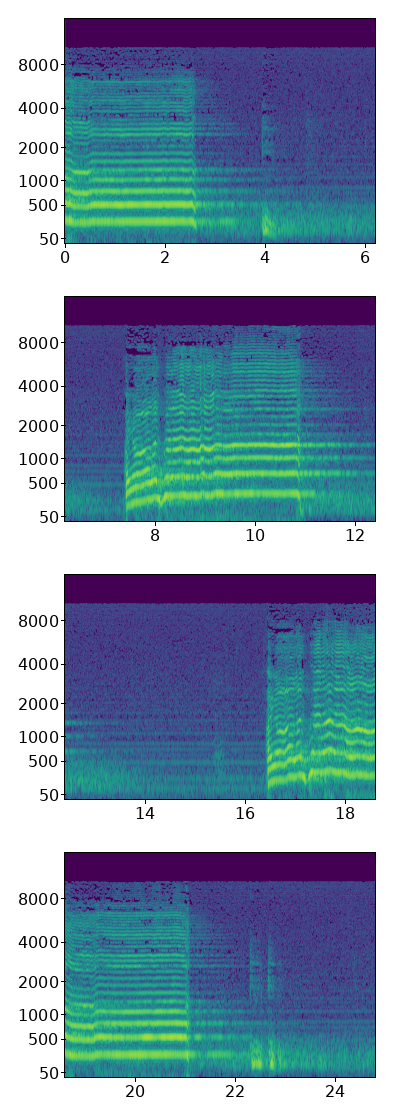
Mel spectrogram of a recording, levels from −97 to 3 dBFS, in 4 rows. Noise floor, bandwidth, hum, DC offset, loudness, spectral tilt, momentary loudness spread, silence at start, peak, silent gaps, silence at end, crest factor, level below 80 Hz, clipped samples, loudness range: -50 dBFS; 10.5 kHz; none; under 0.1%; -14 LUFS; -5 dB/octave; 19 LU; 0 s; -2 dBFS; none; 1 s; 14 dB; -54 dBFS; under 0.1%; 18 LU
